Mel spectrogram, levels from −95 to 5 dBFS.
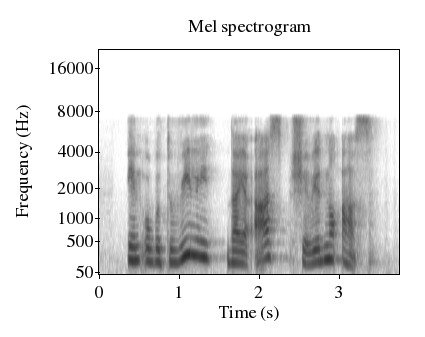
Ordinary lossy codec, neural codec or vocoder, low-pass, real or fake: none; codec, 16 kHz, 1.1 kbps, Voila-Tokenizer; 7.2 kHz; fake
